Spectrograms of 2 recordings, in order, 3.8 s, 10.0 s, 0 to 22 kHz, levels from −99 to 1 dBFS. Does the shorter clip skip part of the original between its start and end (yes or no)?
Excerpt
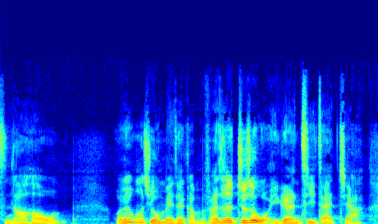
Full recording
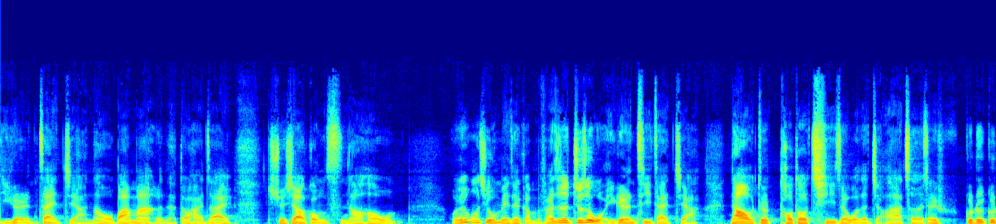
no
